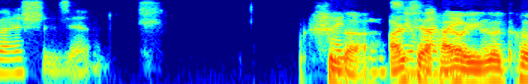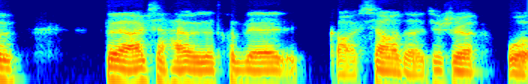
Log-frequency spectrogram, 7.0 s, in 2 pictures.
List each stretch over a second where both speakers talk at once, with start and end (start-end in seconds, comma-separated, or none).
2.2-3.4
